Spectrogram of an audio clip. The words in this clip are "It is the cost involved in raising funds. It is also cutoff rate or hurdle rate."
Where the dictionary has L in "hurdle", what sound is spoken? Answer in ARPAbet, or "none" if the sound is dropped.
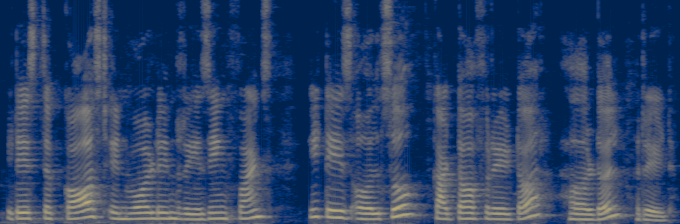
L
